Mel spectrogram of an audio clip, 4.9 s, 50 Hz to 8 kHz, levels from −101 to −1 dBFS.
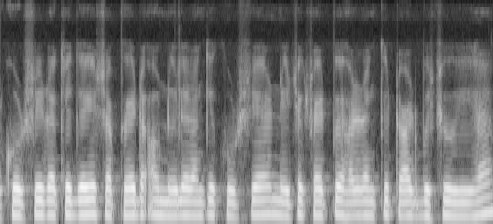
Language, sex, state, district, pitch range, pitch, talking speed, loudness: Hindi, male, Bihar, Sitamarhi, 135-145 Hz, 140 Hz, 255 wpm, -16 LUFS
